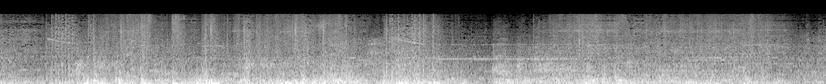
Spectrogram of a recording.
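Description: Heavy blows and crashes thud as a huge beast is fought.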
